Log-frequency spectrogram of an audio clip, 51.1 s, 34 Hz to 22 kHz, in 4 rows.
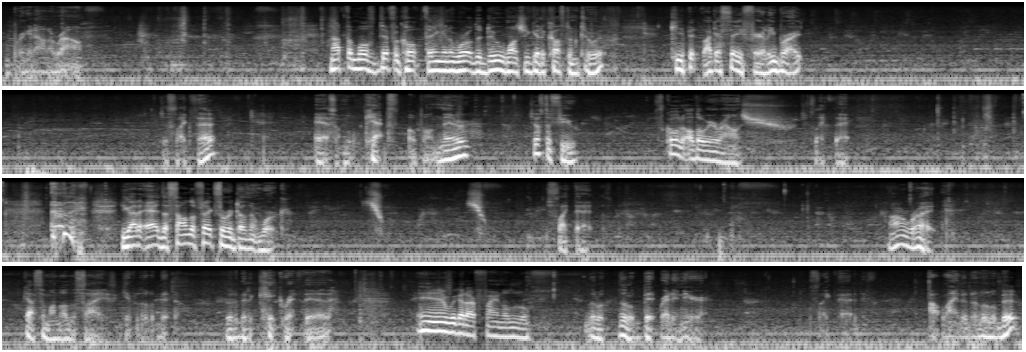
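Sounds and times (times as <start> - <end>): low electrical hum: 0.0 - 51.0
man coughing: 26.2 - 26.8.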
